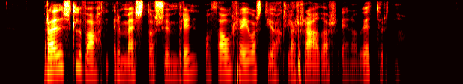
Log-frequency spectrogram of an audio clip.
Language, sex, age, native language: Icelandic, female, 40-49, Icelandic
